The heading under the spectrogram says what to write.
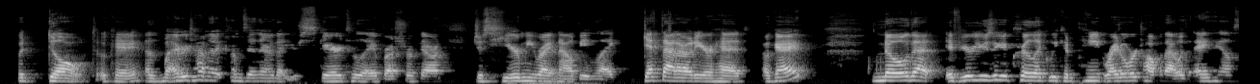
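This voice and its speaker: Very deep and low for a woman, this voice moves at a fairly quick pace. Her tone is animated, with big swings in loudness. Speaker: painting instructor and live streamer. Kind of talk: live-streamed painting tutorial with chat banter. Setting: home art studio, live stream. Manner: animated, chatty, laughs often. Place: home room.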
